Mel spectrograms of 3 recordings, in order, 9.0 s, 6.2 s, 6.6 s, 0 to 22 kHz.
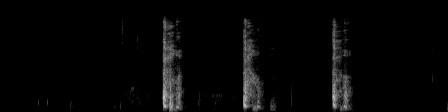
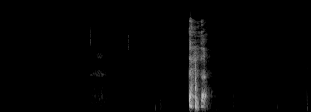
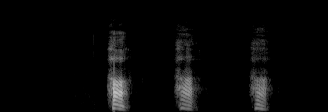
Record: {
  "three_cough_length": "9.0 s",
  "three_cough_amplitude": 26964,
  "three_cough_signal_mean_std_ratio": 0.17,
  "cough_length": "6.2 s",
  "cough_amplitude": 32767,
  "cough_signal_mean_std_ratio": 0.15,
  "exhalation_length": "6.6 s",
  "exhalation_amplitude": 32314,
  "exhalation_signal_mean_std_ratio": 0.19,
  "survey_phase": "beta (2021-08-13 to 2022-03-07)",
  "age": "65+",
  "gender": "Male",
  "wearing_mask": "No",
  "symptom_runny_or_blocked_nose": true,
  "smoker_status": "Ex-smoker",
  "respiratory_condition_asthma": false,
  "respiratory_condition_other": false,
  "recruitment_source": "REACT",
  "submission_delay": "2 days",
  "covid_test_result": "Negative",
  "covid_test_method": "RT-qPCR",
  "influenza_a_test_result": "Negative",
  "influenza_b_test_result": "Negative"
}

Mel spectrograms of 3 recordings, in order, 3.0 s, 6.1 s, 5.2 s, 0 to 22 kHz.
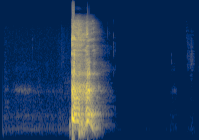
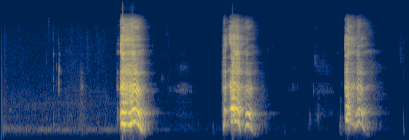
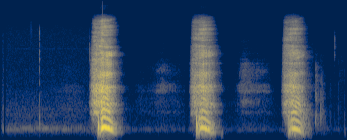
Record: {
  "cough_length": "3.0 s",
  "cough_amplitude": 32768,
  "cough_signal_mean_std_ratio": 0.23,
  "three_cough_length": "6.1 s",
  "three_cough_amplitude": 32548,
  "three_cough_signal_mean_std_ratio": 0.28,
  "exhalation_length": "5.2 s",
  "exhalation_amplitude": 29868,
  "exhalation_signal_mean_std_ratio": 0.29,
  "survey_phase": "beta (2021-08-13 to 2022-03-07)",
  "age": "18-44",
  "gender": "Female",
  "wearing_mask": "No",
  "symptom_none": true,
  "smoker_status": "Never smoked",
  "respiratory_condition_asthma": false,
  "respiratory_condition_other": false,
  "recruitment_source": "REACT",
  "submission_delay": "3 days",
  "covid_test_result": "Negative",
  "covid_test_method": "RT-qPCR"
}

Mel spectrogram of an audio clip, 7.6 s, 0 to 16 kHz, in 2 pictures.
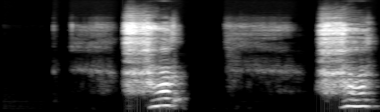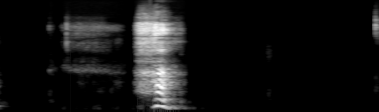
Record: {
  "exhalation_length": "7.6 s",
  "exhalation_amplitude": 18863,
  "exhalation_signal_mean_std_ratio": 0.35,
  "survey_phase": "beta (2021-08-13 to 2022-03-07)",
  "age": "65+",
  "gender": "Female",
  "wearing_mask": "No",
  "symptom_cough_any": true,
  "symptom_onset": "6 days",
  "smoker_status": "Never smoked",
  "respiratory_condition_asthma": false,
  "respiratory_condition_other": false,
  "recruitment_source": "REACT",
  "submission_delay": "5 days",
  "covid_test_result": "Negative",
  "covid_test_method": "RT-qPCR",
  "influenza_a_test_result": "Negative",
  "influenza_b_test_result": "Negative"
}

